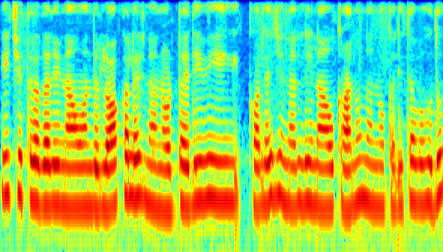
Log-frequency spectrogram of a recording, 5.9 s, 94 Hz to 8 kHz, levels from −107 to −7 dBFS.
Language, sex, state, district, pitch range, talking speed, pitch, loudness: Kannada, female, Karnataka, Mysore, 210-235 Hz, 140 wpm, 225 Hz, -17 LUFS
